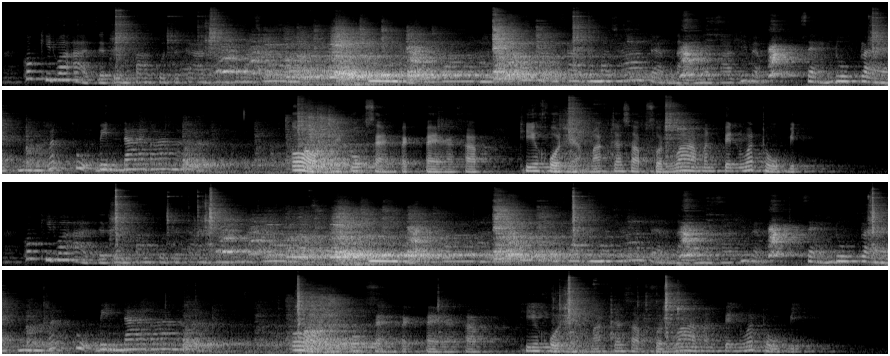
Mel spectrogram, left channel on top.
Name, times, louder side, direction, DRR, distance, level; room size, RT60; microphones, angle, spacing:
voice 1, 0.2-3.2 3.7-7.6 8.1-10.9, left 1 dB, 35° left, 4 dB, 0.9 m, -30 dB
sound 1, 0.9-1.4 2.1-12.9, left 1 dB, 55° left, 1.9 m, -27 dB
sound 2, 1.1-15.8, right 4 dB, 35° right, 1.2 m, -40 dB
Dog, 1.7-7.8, equal, 5° left, 1.2 m, -30 dB
voice 2, 11.8-13.6 14.0-16.8, left 4 dB, 85° left, 9 dB, 0.6 m, -28 dB
6.8 x 5.6 x 6.8 m, 1.2 s
head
